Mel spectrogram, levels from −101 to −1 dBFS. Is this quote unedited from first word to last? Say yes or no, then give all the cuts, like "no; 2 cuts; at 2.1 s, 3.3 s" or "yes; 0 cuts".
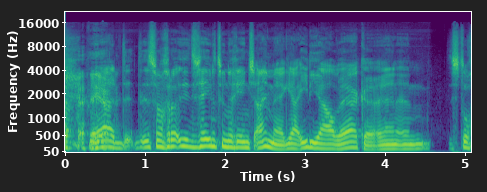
yes; 0 cuts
